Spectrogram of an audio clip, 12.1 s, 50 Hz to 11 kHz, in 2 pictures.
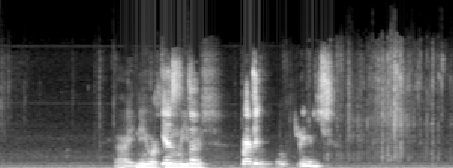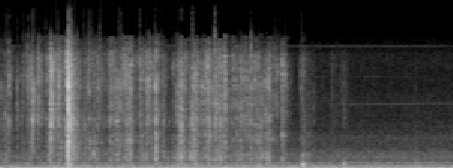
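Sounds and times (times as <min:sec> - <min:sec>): cellophane wrapper crinkling: 0:04.4 - 0:10.3.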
